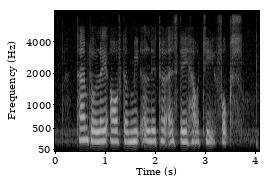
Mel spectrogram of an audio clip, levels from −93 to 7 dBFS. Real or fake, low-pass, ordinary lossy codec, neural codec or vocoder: real; 7.2 kHz; none; none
